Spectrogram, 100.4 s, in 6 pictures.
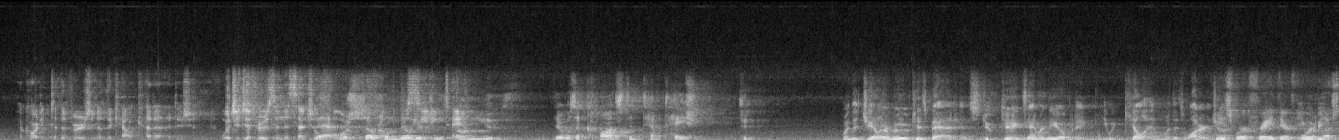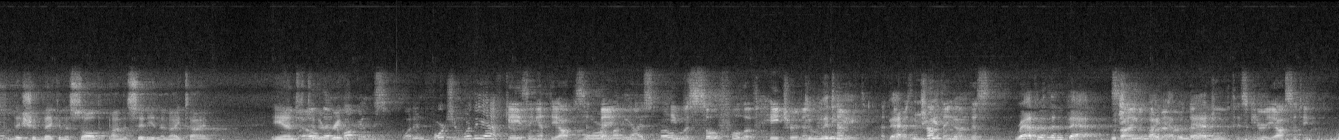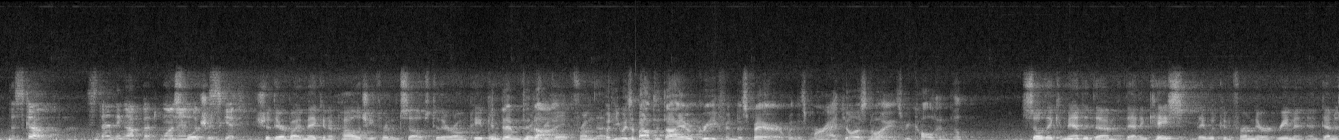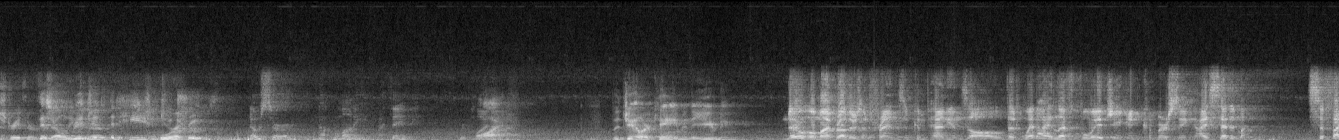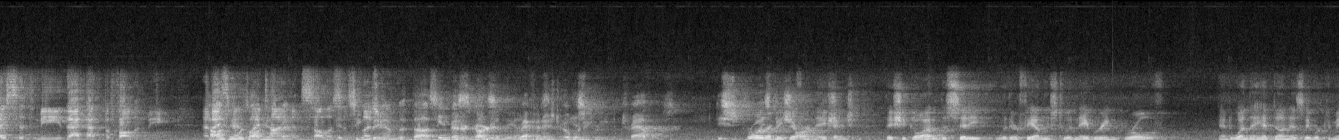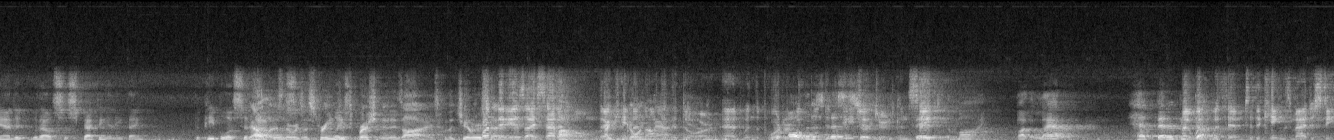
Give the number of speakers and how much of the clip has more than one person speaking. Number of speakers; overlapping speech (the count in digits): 6, about 29%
